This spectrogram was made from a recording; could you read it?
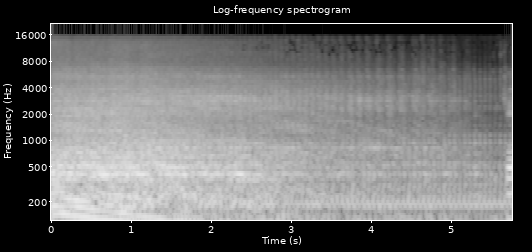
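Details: Yamaha G29 golf cart with new stop switch installed replacing the faulty one: small engine fires, revs and winds down smoothly with an even beat; normal start and run after repair.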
